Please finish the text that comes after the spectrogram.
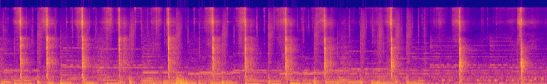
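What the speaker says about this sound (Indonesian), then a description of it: "Lalu kemudian saya iris kecil-kecil, sama seperti mengiris kolnya ya, jangan terlalu tebal-tebal." A knife slices carrots into small pieces on a cutting board for vegetable fritters, giving a run of crisp, close chopping taps at an uneven but steady rhythm with no talking.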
